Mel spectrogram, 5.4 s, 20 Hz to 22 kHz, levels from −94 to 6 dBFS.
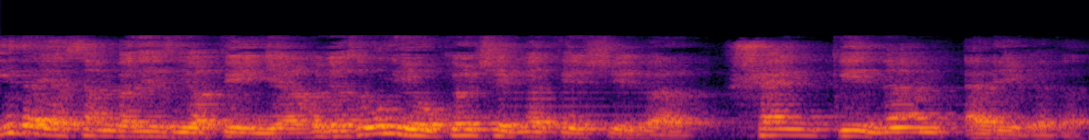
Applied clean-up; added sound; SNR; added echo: neural separator model SepFormer DNS4.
